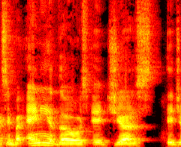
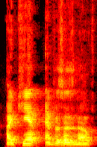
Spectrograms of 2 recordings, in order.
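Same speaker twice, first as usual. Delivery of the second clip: normal talking voice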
